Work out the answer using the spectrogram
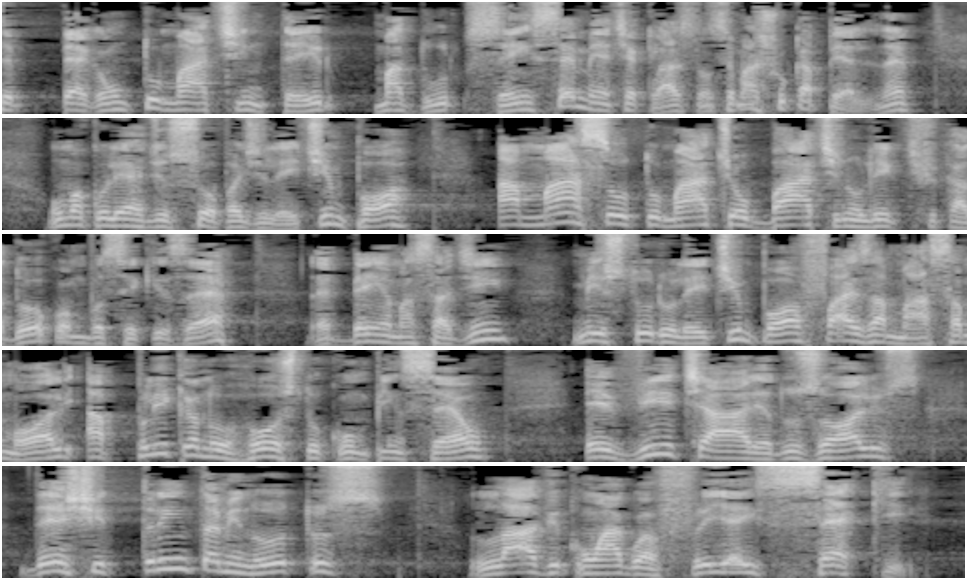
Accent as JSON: {"language": "Portuguese", "town": "Coromandel", "region": "Minas Gerais", "country": "Brazil", "tie": "born or raised there", "said": "vai ter o grande show de … lá na minha terra, em Coromandel."}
